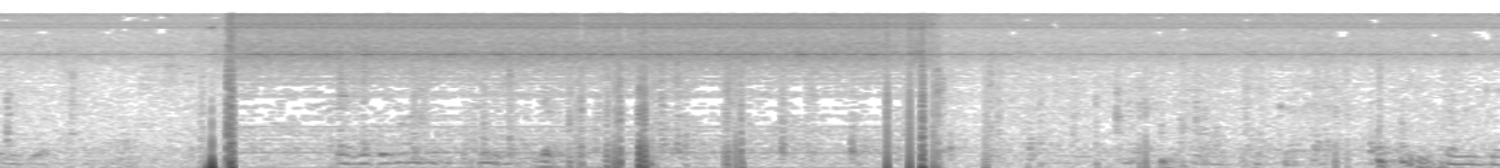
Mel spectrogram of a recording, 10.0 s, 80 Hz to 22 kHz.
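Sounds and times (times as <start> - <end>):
electrical mains hum and hiss: 0.0 - 10.0.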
